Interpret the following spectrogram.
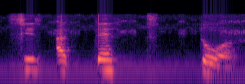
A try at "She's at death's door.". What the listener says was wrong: That was really good. A little more SH.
